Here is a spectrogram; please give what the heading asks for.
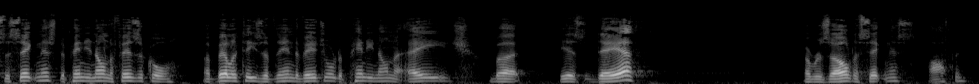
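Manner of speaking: ordinary delivery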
